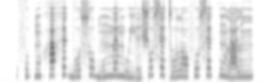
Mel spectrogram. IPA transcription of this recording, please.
f o˧ k͡p ũ˧ h a˦ h ɛ˦˨ ɡ͡b o˨˦ s o˦˨ b ũ˨˦ m ɛ˧ m u˨ j e˨˦ ʃ o˦ s ɛ˦˨ t o˨˦ l ɔ˧ f o˦ s ɛ˦ k ũ˦˨ l a˨˦ l ĩ˦

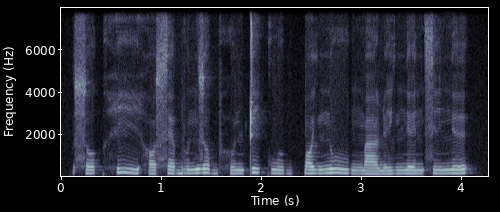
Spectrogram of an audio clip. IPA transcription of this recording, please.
s oː k h iː h ɔ s ɛ b u n z ʊ b h u n ʈ i k w u b k͡p ɔ lʲ n uː ŋ͡m aː ɳ i lʲ n e n s i n ɪ

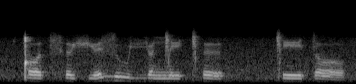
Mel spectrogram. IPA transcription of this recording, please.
ǃ ɔ t͡sʰ ə xʲ ə z u vʲ ɒ ŋ͡ǀ e ǀʰ ə | ǀ e t ɔ

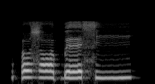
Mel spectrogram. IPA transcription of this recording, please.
ʔ u zˤ o ɓ ɛ s i

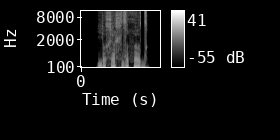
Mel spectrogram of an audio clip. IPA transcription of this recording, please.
j ʌ x æ x zˤ i θ ʌ d

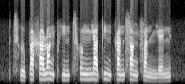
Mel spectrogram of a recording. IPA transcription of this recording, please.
t͡sʰ ɹ̩˨˩ p ä˥˩ x ä˥ ɻ ɑ˥˩ ŋ pʰ i˧˥ n t͡sʰ ɤ˥ ŋ n̪ j ä˥˧ t̪ i˥˩ ŋ k a˥ n s ɑ˥˧ ŋ f a˥˩ n n̪ j ɛ˧˥ n

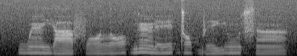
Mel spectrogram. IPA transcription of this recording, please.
w ɛ̃˧ j a˨ f ɔ˨ l ɔ˨˦ ɡ ɛ̃˦˨ ɾ e˨˦ d ɔ˧ b e˨ j ũ˧ s ã˨

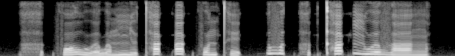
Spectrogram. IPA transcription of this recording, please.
h ə˨˩ k̚ f ɔ˧˥ ɣ u˨˩˨ ə̯ w ə˨˩˦ m ɲ ɨ˨˩ t̪ʰ a˦˥ k̚ ʔ a˦˥ k̚ f o˧ n t̪ʰ e˨˩ t̚ | v ə˦˥ k̚ h ə˨˩ k̚ t̪ʰ a˦˥ k̚ ɲ u˧ ə̯ v a˧ ŋ

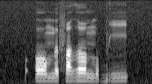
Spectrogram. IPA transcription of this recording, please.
ʔ ɔ m œ f i ðˤ ʉ m o b i

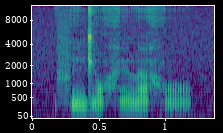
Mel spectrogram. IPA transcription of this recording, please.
f ĩ˧ d͡ʒ ɔ̃˨ h ɛ̃˨˦ l ã˦˨ h ɔ̃˨

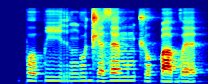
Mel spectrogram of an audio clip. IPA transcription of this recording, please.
p o˨ p iː˨ r ŋ u˨˦ d͡ʒ ɛ˨ z ɛ˦ m ʊ˦ m t͡ʃ o˨ k͡p a˨ ɡʷ ɛ˨

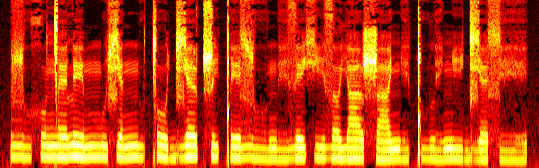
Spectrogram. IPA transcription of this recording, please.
ɮ o̤ x o ŋ͡ǀ ɛ l e mː u ɕ ɛ nː ṳ ǀ o d͡ʑ ɛ ʈ͡ʂ i ǃ e ɮ o̤ n e̤ z e ç i z ʌ j a ʂ a ɲ e̤ ǃ ṳ l e̤ ɲ i d͡ʑ ɛ ɬ e̤

